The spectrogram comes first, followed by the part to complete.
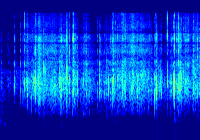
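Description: Small clear plastic bags of square diamond-painting drills crinkling as they are handled and turned over, a continuous crackly rustle.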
